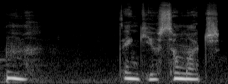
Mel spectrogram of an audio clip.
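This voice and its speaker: A high-voiced, earnest young boss. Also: female voice, flat delivery, slow pace, dark tone, soft background music. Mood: wistful, grateful. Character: poised, kindhearted young female boss, earnest and weary. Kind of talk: video game voice acting.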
